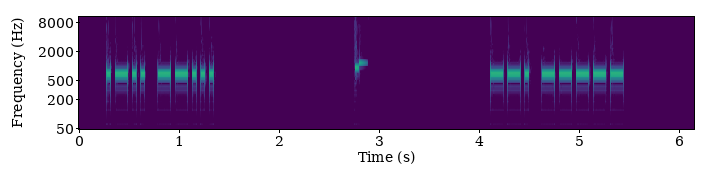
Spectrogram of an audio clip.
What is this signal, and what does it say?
Morse code, heard as a keyed tone, about 28 wpm, 700 Hz. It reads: L 7 G 0
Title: Single-Letter Single-Number 28wpm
